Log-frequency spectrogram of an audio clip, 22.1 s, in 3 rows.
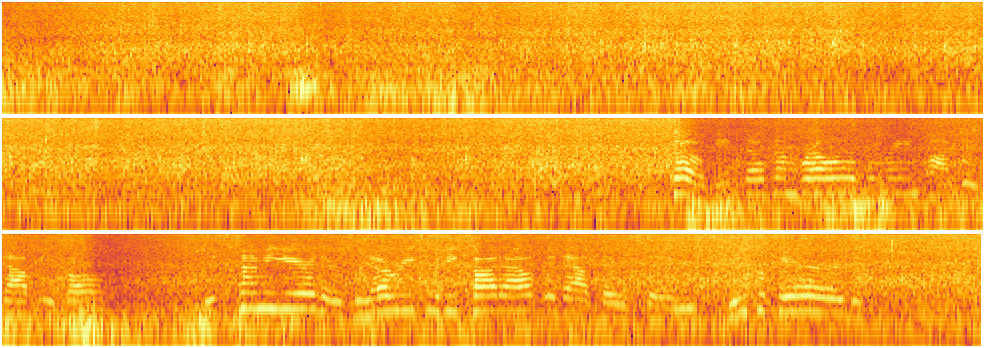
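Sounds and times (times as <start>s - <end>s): heavy rain on foliage: 0.0s - 22.0s
low rumble: 12.6s - 20.2s.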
